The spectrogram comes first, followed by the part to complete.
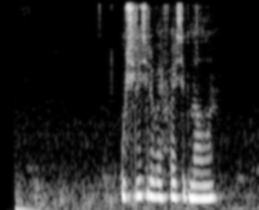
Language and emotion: Russian, neutral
